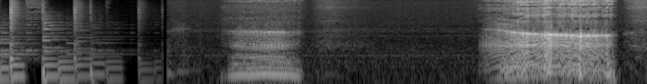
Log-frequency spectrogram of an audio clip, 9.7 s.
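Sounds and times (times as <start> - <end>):
man snoring while asleep: 3.3 - 4.9, 7.2 - 9.6.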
